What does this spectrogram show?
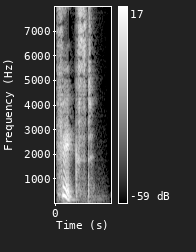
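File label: "fixed", British English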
